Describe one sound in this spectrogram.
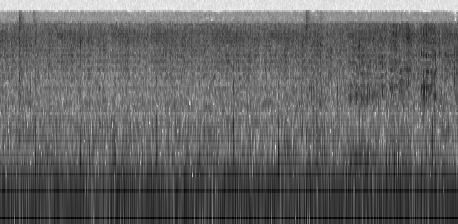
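Footsteps tap on stone at a steady pace.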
